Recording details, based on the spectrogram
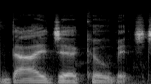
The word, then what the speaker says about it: Dijakovic: I thought the emphasis went on a different syllable. – No, it's Dijakovic, just like it's kind of phonetically laid out.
